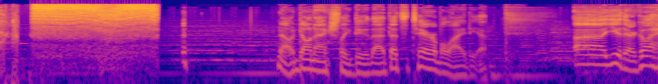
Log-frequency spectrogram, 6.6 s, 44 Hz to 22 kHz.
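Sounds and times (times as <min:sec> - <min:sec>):
spray paint can hissing: 0:00.0 - 0:01.6
speech: 0:01.8 - 0:02.0, 0:02.8 - 0:05.0, 0:05.8 - 0:06.5.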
